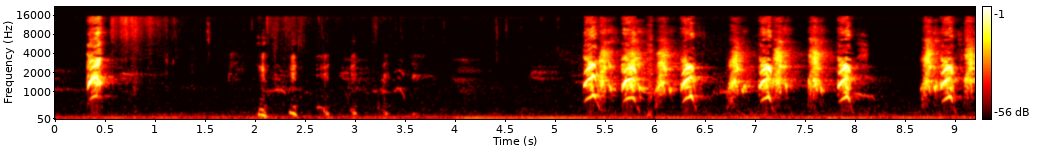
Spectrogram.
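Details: A small male Chihuahua confronts a doe that stands firm and stomps. Faint, soft yips come first, then a rapid run of sharp, bright barks spaced about half a second apart.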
